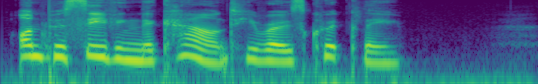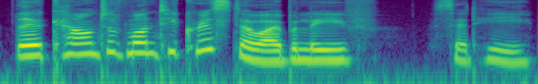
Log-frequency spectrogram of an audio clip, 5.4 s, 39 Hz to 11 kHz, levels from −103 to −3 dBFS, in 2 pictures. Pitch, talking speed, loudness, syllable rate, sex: 225 Hz, 180 wpm, -18 LUFS, 5.5 syllables/s, female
